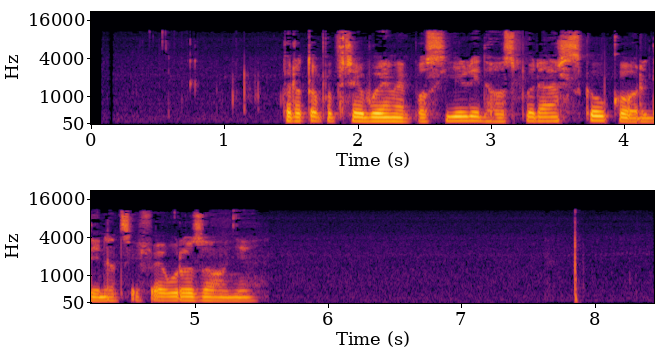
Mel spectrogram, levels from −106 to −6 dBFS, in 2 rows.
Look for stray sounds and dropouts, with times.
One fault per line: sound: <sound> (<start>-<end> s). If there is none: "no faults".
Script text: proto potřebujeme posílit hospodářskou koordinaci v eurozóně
no faults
